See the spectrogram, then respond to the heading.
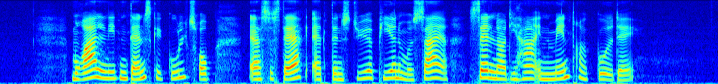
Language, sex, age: Danish, female, 42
